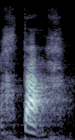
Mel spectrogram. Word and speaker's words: retard: Quando a gente fala a palavra retard, rapidamente esse E do meio acaba desaparecendo. E eu falo retard.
